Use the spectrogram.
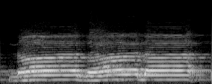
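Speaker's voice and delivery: नाजाला with each vowel stretched one alif long; wrong lengthened reading. Shown as a demonstration. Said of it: "इस तरह गलत है।".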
